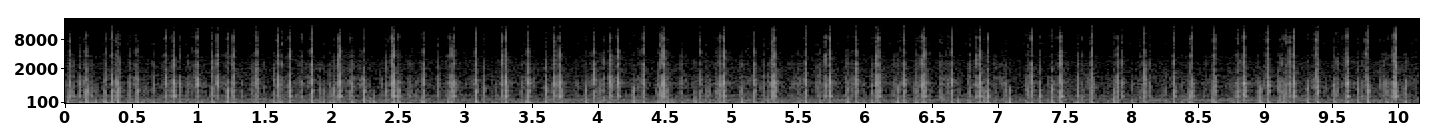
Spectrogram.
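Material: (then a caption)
Plastic. Two identical clear, empty, disposable plastic cups with green rims, held one in each hand close to the mic, are tapped and squeezed with the fingertips, and their rims are knocked together. The result is a dense, steady stream of quick, dry plastic clicks and taps with short crinkly squeezes, over a low steady hum throughout.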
